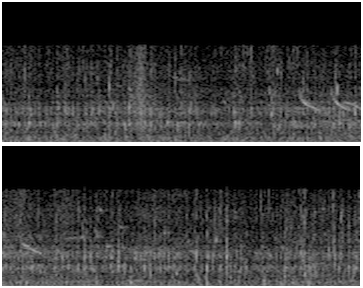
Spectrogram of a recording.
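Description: Steady pouring, trickling water, with a few short, high, falling chirps about three seconds in.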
